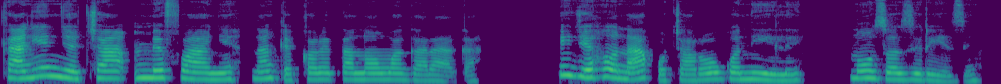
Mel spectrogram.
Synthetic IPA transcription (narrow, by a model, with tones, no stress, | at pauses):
ka˨ɲɪ˦ɲ̩˦ɲe˨t͡ʃa˦m̩˦me˦fʊ˦a˨ɲɪ˦na˨ŋ̩˦ke˨kɔ˦ɾɪ˦ta˦nɔ˦ŋʷa˦ɡa˨ɾa˨a˨ɡa˦ | i˦d͡ʒe˦ɦʊ˦na˨a˦kʷʊ˨t͡ʃa˨ɾʊ˦ʊ˦ɡʷɔ˦niː˦˨le˦ | nʊ˦zɔ˦zɪ˨ɾe˨zi˦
